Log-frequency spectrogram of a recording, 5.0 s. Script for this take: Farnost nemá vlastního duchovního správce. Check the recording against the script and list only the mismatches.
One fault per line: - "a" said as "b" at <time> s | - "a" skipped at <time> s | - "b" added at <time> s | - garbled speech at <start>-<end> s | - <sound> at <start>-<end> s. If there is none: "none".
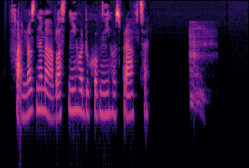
- dropout at 0.4-0.4 s
- throat clearing at 3.8-4.4 s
